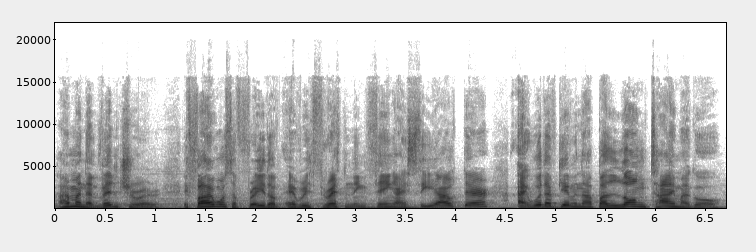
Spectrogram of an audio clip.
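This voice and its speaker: A man's voice: animated, brisk. A man playing a young, budding adventurer in a visual novel, nervous yet plucky, with a flustered and earnest manner. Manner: flustered, earnest, higher-voiced. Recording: music behind the voice.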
